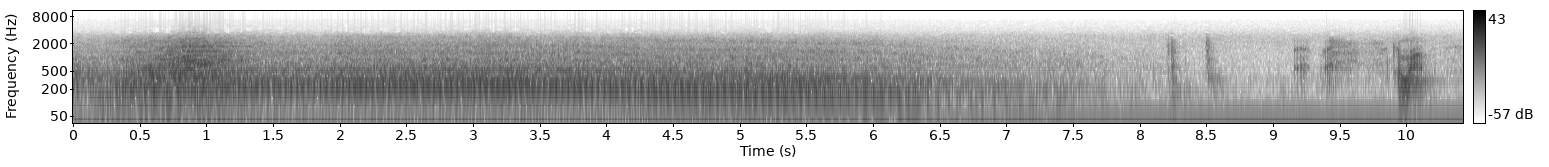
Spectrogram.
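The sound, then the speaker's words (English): Car engine drones steadily for several seconds, then fades, followed by a few short sharp knocks. “Step on it. Drive to the Big Cuss Apartments.”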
